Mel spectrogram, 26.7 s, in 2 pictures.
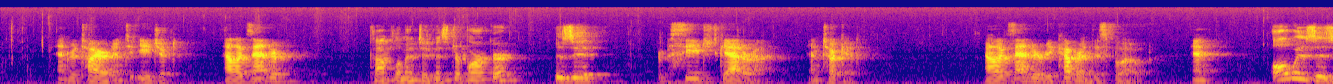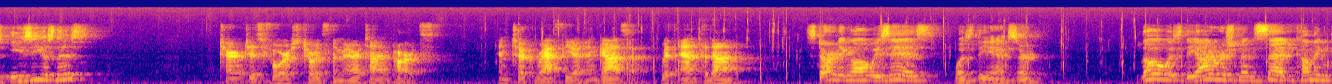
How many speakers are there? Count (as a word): two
